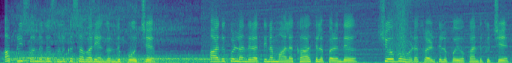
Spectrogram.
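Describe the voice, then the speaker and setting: A woman narrating a scripted animated bedtime story. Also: fairly high pitch, heavy background noise.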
